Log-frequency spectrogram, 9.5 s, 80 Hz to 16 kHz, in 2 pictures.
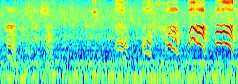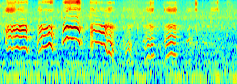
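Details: Staffordshire Bull Terrier puppies, recorded 9-5-18, give high, rising and falling squeaky whines, repeated in quick bursts.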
